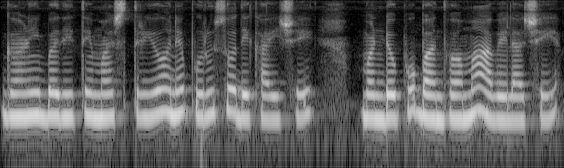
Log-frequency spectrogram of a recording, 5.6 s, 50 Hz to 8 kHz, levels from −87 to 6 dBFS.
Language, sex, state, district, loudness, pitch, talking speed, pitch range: Gujarati, female, Gujarat, Valsad, -17 LUFS, 235 Hz, 125 wpm, 230-245 Hz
